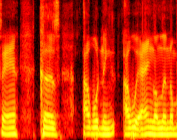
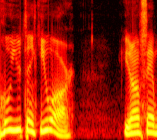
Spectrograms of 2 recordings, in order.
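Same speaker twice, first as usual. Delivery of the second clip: ordinary delivery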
